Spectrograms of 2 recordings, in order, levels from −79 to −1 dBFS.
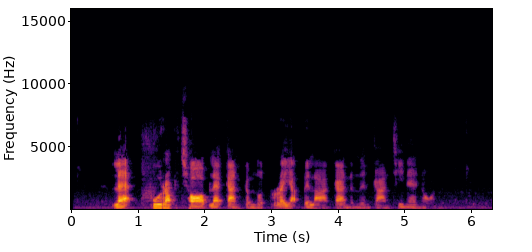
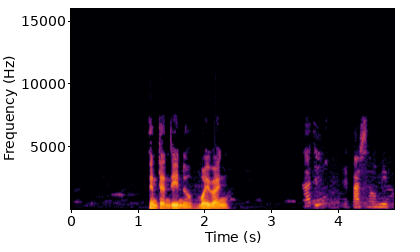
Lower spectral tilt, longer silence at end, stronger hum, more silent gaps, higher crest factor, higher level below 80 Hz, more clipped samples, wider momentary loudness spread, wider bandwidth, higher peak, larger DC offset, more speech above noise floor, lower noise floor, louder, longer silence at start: about the same, -6 dB/octave vs -7 dB/octave; first, 0.9 s vs 0.1 s; neither; neither; about the same, 22 dB vs 20 dB; about the same, -56 dBFS vs -58 dBFS; neither; about the same, 20 LU vs 18 LU; about the same, 7.6 kHz vs 7.6 kHz; about the same, 0 dBFS vs 0 dBFS; neither; second, 32 dB vs 54 dB; second, -54 dBFS vs -70 dBFS; second, -21 LUFS vs -17 LUFS; second, 0.65 s vs 1.2 s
